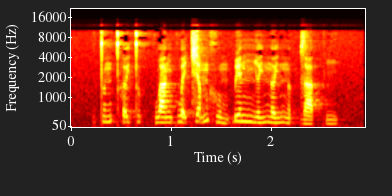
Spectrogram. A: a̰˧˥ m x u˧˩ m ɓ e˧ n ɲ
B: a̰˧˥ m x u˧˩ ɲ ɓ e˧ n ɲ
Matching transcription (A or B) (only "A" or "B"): A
